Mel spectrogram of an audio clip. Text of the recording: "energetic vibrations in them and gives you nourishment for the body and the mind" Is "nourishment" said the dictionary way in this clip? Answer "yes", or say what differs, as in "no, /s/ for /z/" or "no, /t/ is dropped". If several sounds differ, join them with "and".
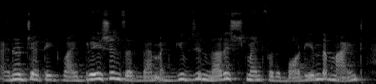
yes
